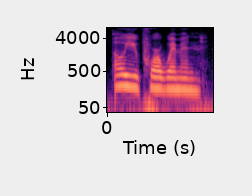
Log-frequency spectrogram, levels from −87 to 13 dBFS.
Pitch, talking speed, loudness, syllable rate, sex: 170 Hz, 225 wpm, -14 LUFS, 6.0 syllables/s, female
